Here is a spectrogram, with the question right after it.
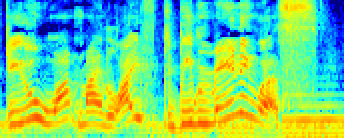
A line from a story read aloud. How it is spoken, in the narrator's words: he shouted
